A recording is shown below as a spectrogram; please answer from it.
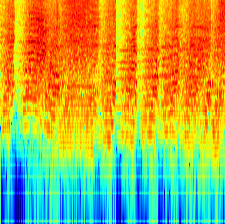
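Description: Loud, heavily distorted audio played backwards: a voice-like sound whose pitch wobbles and breaks every fraction of a second, layered with harsh noise.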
